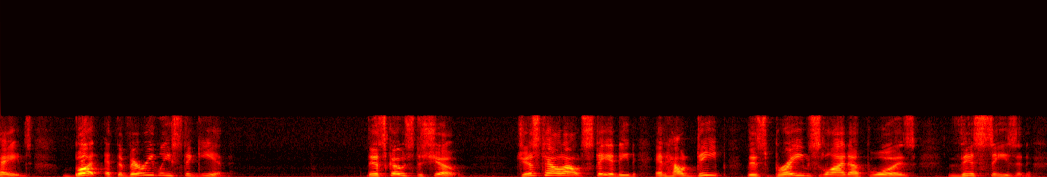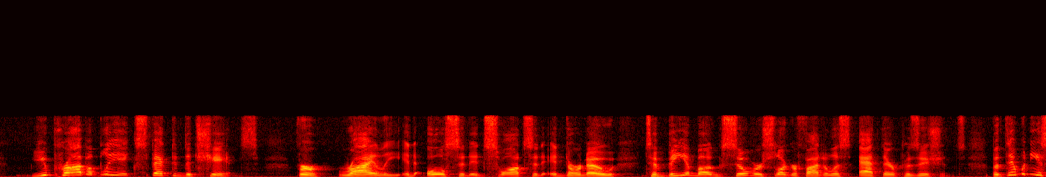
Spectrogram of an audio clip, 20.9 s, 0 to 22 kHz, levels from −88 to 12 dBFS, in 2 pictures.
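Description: No faults are audible in the speech; it shows only the expected character of a wideband call path, with nothing above 8 kHz, which fits G.722 coding.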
